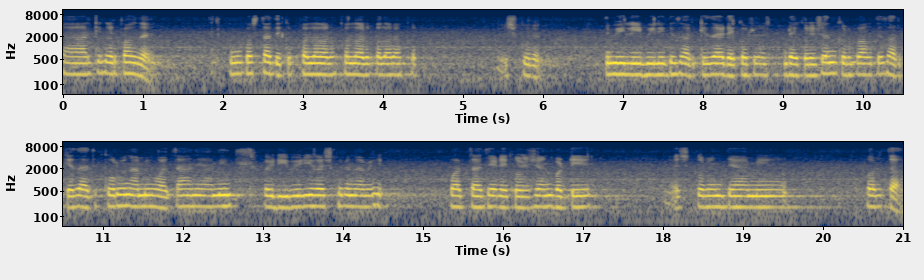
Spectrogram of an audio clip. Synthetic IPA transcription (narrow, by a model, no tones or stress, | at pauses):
saɾkekəɽpakd͡zajḛ | kʰuːpast̪at̪ekəkələɾkələɾkələɾakʰət̪ | ə̰ɕkəɾṵn | ʋilibilit̪̬esaɾked͡zajɖekoɾɖekoɾeɕənkəɽpakt̪esaɾkʰed͡zajt̪ekəɾuːnamiʋəɽt̪aniamiːəɖibiɽiːkəɕkəɾuːnami | ʋaɽt̪at̪aɖekoɾeɕənbəʈːe | ə̰ɕkəɾuːnt̪̬eami | kəɾt̪a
